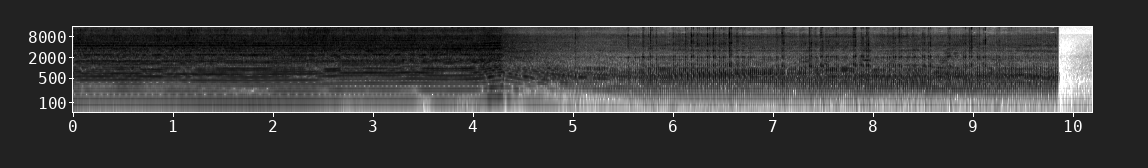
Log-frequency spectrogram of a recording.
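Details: Vintage Pioneer P41 66cc chainsaw, carb rebuilt, free-flowing muffler mod, 24" bar, after fixing various issues: screams at high revs, bogs and drops pitch biting into wood, then cuts off; loud, healthy, more powerful than expected under cutting load.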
